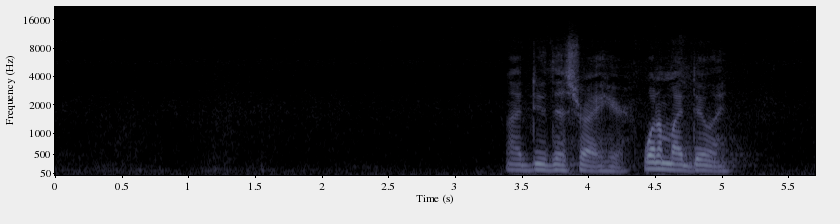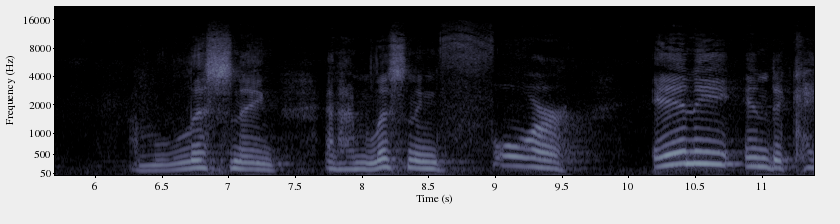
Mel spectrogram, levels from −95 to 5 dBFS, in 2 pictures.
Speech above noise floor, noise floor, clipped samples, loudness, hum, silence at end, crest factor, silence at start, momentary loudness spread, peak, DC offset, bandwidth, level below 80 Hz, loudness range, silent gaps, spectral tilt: 31 dB; -78 dBFS; under 0.1%; -47 LUFS; none; 0 s; 20 dB; 3.4 s; 16 LU; -30 dBFS; under 0.1%; 16.5 kHz; -84 dBFS; 10 LU; none; -4.5 dB/octave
